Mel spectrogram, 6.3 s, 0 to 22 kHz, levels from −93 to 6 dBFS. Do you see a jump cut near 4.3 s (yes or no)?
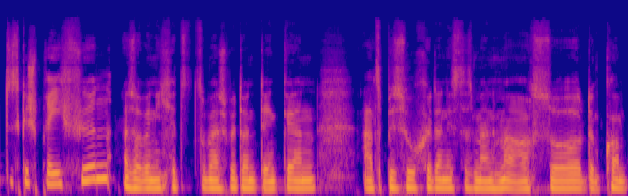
no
